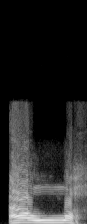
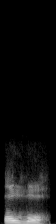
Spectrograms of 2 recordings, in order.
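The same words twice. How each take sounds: First: The first vowel is an open 'ah' sound. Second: The first vowel is a rounded 'oh' sound. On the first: The speaker calls it right. "hak dekat huruf hamzah tu bunyi A tu lah ... Mulut terbuka" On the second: The speaker calls it wrong. "dia sebut oh. ... Salah lah tu"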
